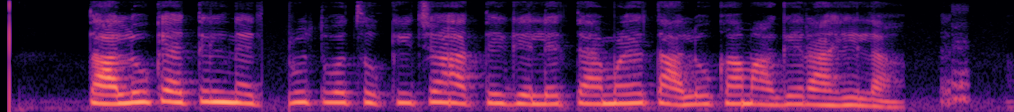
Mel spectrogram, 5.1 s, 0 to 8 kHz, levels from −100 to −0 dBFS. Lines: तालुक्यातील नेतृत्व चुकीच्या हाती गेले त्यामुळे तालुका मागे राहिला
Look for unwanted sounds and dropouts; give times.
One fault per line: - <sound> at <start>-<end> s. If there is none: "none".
- dropout at 1.3-1.4 s
- laugh at 4.7-4.9 s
